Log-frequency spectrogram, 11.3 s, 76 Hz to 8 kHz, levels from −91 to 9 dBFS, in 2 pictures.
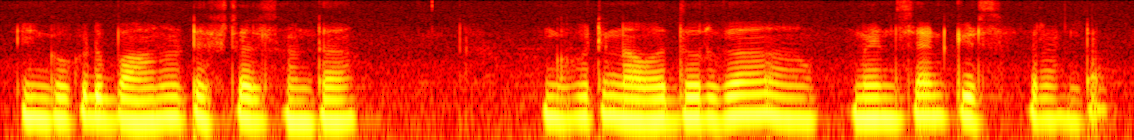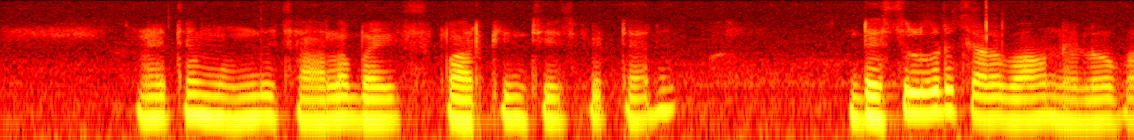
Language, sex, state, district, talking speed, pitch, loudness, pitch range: Telugu, male, Telangana, Nalgonda, 130 wpm, 155 Hz, -15 LUFS, 150-165 Hz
